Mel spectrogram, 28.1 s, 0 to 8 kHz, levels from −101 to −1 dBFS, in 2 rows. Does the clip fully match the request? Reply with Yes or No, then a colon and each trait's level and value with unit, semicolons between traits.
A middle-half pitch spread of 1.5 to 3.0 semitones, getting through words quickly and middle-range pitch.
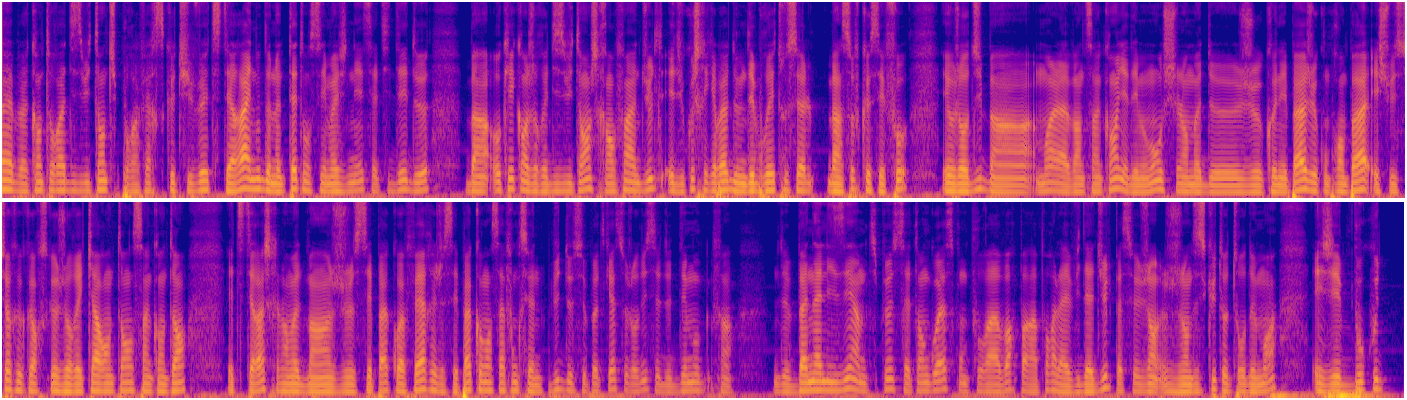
No: average, 2.7 semitones; fast, 300 wpm; low, 115 Hz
